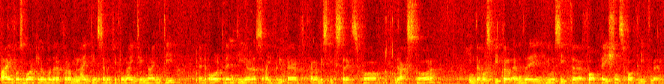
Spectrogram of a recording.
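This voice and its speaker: An older man with a Czech accent, a researcher explaining his work haltingly, with many pauses, in a TV studio interview. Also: a little high, little pitch movement. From Czech Republic. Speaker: cannabis researcher guest. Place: TV studio set. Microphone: lapel mic. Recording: roomy studio with background noise.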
